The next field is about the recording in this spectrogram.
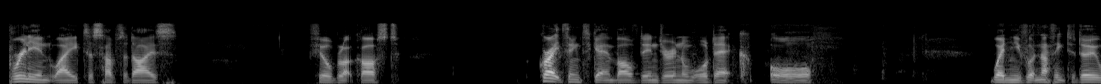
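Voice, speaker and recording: A man hosting a casual game tutorial, walking viewers through each step in a relaxed, chatty way and often calling them guys. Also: deep voice, clean tone, dry recording, muffled recording. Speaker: gaming tutorial host.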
